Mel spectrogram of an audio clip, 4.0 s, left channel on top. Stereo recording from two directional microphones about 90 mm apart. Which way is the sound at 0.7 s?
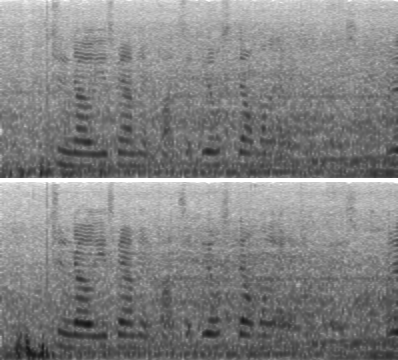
15° left (ahead or behind).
